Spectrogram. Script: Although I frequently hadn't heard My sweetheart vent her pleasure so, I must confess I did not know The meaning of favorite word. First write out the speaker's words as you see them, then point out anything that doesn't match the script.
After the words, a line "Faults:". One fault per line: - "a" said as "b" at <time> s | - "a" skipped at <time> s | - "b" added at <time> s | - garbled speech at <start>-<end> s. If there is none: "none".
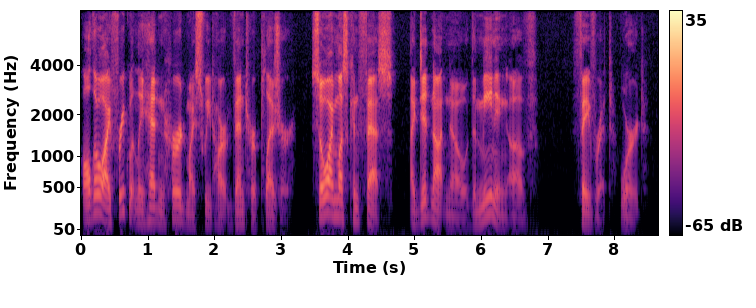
Although I frequently hadn't heard My sweetheart vent her pleasure so, I must confess I did not know The meaning of favorite word.
Faults:
none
